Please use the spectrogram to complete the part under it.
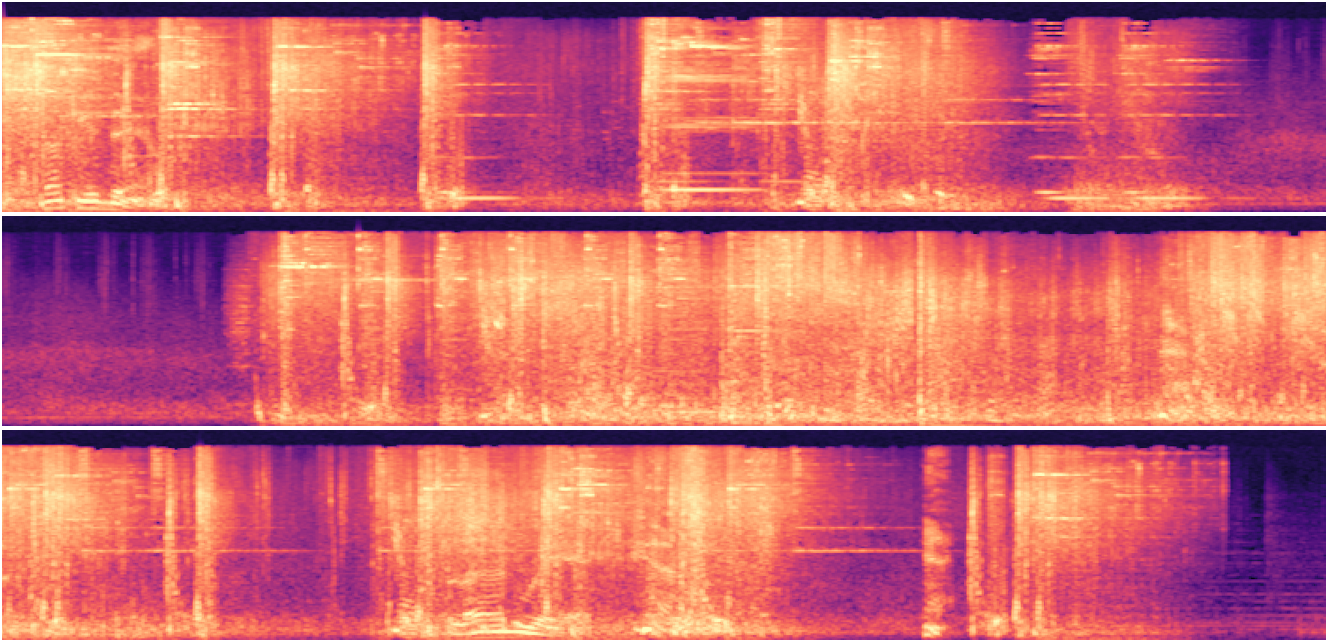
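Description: Magic blasts and weapon hits clash in a fast battle.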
